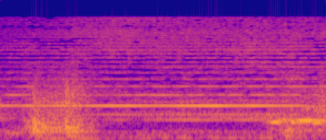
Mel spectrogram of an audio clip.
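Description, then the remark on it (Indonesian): Chairs and tables are dragged across a floor, echoing through a room, producing a loud, continuous grinding scrape with harsh squealing overtones that rises and falls over a couple of seconds, with no voices. “Ada suara kursi dan meja sedang digeser-geser.”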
